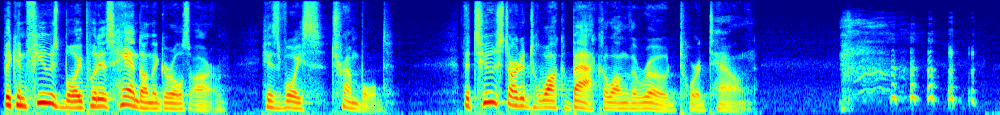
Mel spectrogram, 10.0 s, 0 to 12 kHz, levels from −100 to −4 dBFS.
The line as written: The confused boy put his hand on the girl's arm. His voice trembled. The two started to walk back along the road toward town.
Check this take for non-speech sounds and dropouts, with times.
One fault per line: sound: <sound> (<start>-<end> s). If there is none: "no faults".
sound: laugh (8.4-9.8 s)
